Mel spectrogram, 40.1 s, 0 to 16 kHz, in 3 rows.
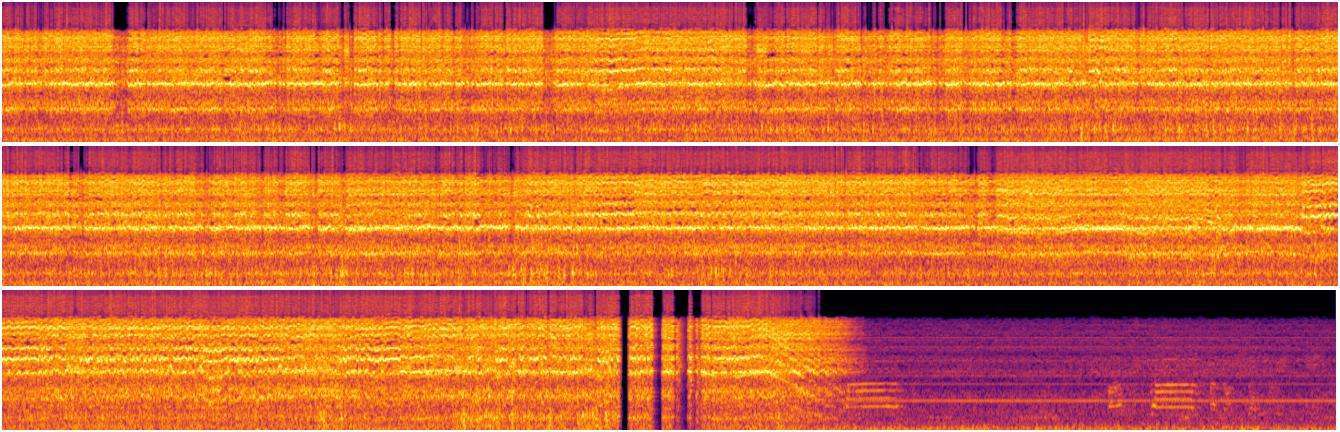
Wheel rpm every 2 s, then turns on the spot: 230, 230, 230, 230, 230, 230, 240, 230, 230, 230, 230, 230, 220, 210, 190, 220, 220, 70, 0, 0.
none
